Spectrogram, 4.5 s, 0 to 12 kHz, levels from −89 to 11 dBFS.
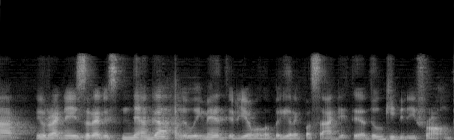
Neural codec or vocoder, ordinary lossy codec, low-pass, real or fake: codec, 16 kHz, about 1 kbps, DyCAST, with the encoder's durations; MP3, 64 kbps; 7.2 kHz; fake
